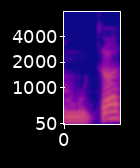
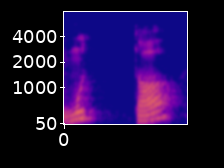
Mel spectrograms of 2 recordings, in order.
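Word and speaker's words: مُتَّ: La lettre te avec une shedda, donc on doit doubler la consonne. Et il y a la voyelle a. Donc, mutta. Tu vois, c'est pas muta, c'est mutta.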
